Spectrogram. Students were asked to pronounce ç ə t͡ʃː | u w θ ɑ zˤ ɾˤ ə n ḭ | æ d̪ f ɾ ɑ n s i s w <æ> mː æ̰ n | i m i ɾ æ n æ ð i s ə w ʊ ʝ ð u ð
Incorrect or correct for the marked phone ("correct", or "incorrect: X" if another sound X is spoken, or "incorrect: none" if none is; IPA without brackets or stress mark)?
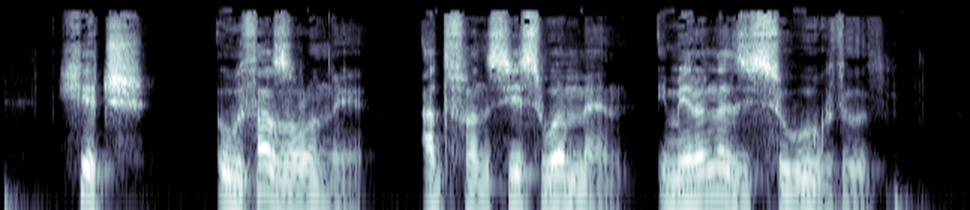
correct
